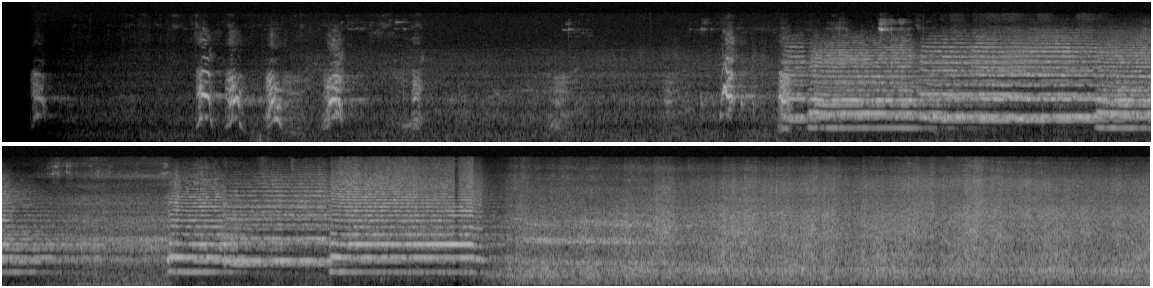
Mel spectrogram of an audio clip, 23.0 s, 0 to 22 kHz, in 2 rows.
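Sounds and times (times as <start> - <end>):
dog barking: 0.3 - 0.5, 1.9 - 4.3, 5.4 - 5.8, 6.6 - 8.0
locomotive horn blast: 7.8 - 17.8.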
